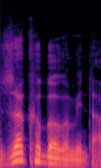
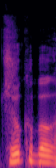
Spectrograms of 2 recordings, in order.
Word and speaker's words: 저커버그: 뭐 개인정보 유출 등등 해서 여러 가지 많았는데, 자, 이런 것들 이후에 저커버그, 영어 발음은 저커버그입니다. 우리말로는 주커버그 하는데 영어 발음은 저커버그입니다.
